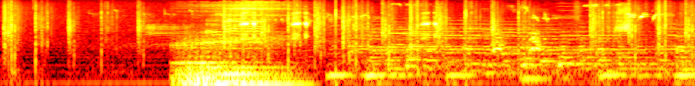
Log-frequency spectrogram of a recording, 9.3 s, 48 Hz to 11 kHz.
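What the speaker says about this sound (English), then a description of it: "You'd have to knock the frog out before you can catch it." A chocolate frog croaks repeatedly in the Harry Potter and the Chamber of Secrets PS2 game, loud and close over game sounds and footsteps.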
